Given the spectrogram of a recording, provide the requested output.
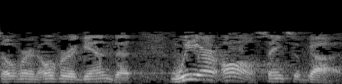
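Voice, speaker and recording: A man speaks at a medium pitch with ordinary pitch variation. Noticeable background noise and audible room echo surround him. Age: 60s. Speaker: preacher. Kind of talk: sermon. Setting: church.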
